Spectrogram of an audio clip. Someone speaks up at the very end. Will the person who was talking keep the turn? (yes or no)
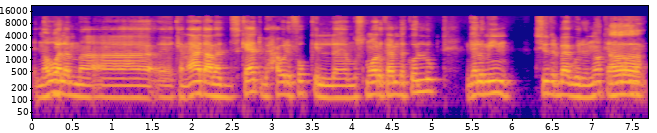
yes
